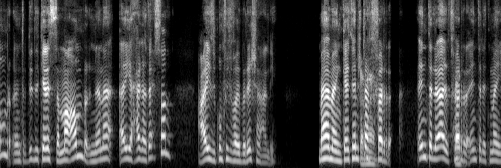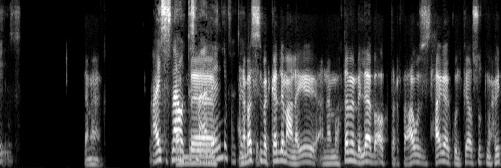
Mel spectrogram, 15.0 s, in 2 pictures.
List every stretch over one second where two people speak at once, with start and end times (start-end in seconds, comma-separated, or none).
10.1-11.5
